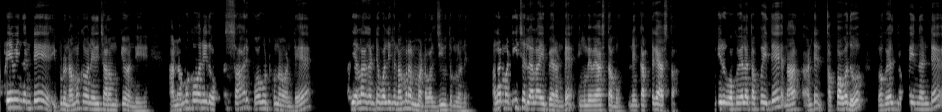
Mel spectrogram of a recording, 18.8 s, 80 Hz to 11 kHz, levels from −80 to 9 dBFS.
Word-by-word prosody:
అప్పుడేమైందంటే 215 -2 +3 0.3
ఇప్పుడు 165 -1 -2
నమ్మకం 195 +6 -1
అనేది 165 -1 +2
చాలా 150 -1 +2
ముఖ్యం 150 +2 -2
అండి. 120 -1 -5 0.6
ఆ - - +1
నమ్మకం 200 +6 0
అనేది 200 -1 0
ఒక్కసారి 190 +4 -6
పోగొట్టుకున్నాం 180 -5 -1
అంటే, 125 0 -4 1.0
అది - - +2
ఎలాగంటే 185 -1 +1
వాళ్లింకా 180 0 +2
నమ్మరన్నమాట 170 -7 +1
వాళ్ళ 125 0 -2
జీవితంలోనే. 135 -5 -3 0.5
అలా 205 - +4
మా - - +3
టీచర్‌లు 210 -3 +1
ఎలా 175 0 +2
అయిపోయారు 155 -3 +1
అంటే, 130 - -1 0.2
"ఇంక 140 0 -5
మేము 140 0 +2
వేస్తాము. 145 -4 0 0.3
నేను 140 0 -3
కరెక్ట్‌గా 145 +4 +2
ఎస్తా. 140 - -11 0.8
మీరు 185 0 +5
ఒకవేళ 175 +2 +3
తప్పైతే 180 +3 +1 0.3
నా - - +2 0.4
అంటే 150 +5 -3 0.2
తప్పవ్వదు. 170 +3 +4 0.5
ఒకవేళ 170 +4 +2
తప్పు 165 - -12
అయిందంటే 170 +2 -1
170 Hz, 125 wpm, -22 LUFS, 145-190 Hz, 1.0 s, మీరు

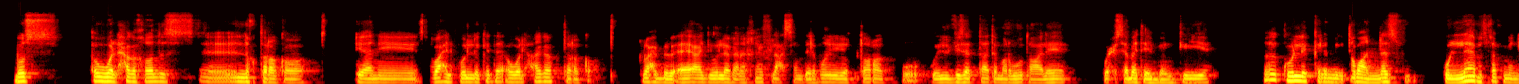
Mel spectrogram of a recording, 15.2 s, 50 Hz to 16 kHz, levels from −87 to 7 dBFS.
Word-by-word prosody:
بُصّ 145 0 0 0.3
أول 140 -2 +6
حاجة 140 -2 +2
خالص 135 - -2
آآ، 65 0 -4
الاختراقات 110 -5 -1 0.3
يعني 110 -1 -1
صباح 125 +1 +1
الفل 120 0 0
كده، 125 +2 -3
أول 120 -1 +1
حاجة 135 +1 0
اختراقات، 110 -6 -8 0.3
الواحد 125 -2 0
بيبقى 110 -2 +2
قاعد 120 -1 +2
يقول 115 0 +2
لك 115 -1 +1
أنا 105 0 -4
خايف 120 +2 -9
لأحسن 110 -1 -6
تليفوني 115 +2 -2
يُخترق 110 0 -4
والفيزا 115 +1 -1
بتاعتي 115 0 -4
مربوطة 110 -1 -2
عليه 110 +2 -2 0.3
وحساباتي - - 0
البنكية، 110 +2 -2 0.6
كُلّ 160 -2 +8
الكلام 125 -6 0
طبعًا 130 -2 +5
الناس 130 +6 0 0.3
كلّها 120 +8 +6
بتخاف 135 -2 -1
من 110 -2 -2
115 Hz, 140 wpm, -23 LUFS, 110-130 Hz, 0.6 s, كُلّ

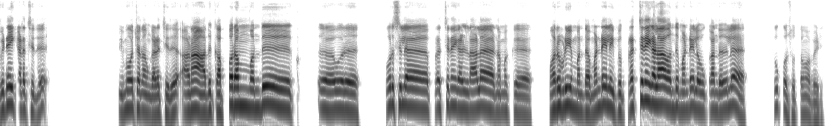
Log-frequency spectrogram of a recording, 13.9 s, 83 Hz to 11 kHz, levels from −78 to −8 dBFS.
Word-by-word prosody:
விடை 185 +6 +3
கிடைச்சுது. 150 -3 -5 1.3
விமோச்சனம் 155 -2 -3
கிடைச்சுது. 135 +1 -3 0.2
ஆனா 155 +2 +3 0.2
அதுக்கப்புறம் 180 +6 +2
வந்து 170 +4 +2 0.9
அ - - -1 0.3
ஒரு 155 -1 +1 0.7
ஒரு 190 - -1
சில 190 0 +1 0.5
பிரச்சனைகள்னால 165 -1 -2 0.3
நமக்கு 145 0 -9 0.6
மறுபடியும் 170 0 0
அந்த 145 0 -3
மண்டையில 175 +2 +1
இப்ப 145 +1 -7
பிரச்சனைகளா 195 0 +6
வந்து 170 +1 -4
மண்டையில 160 0 -1
உக்காந்ததுல 155 +5 -3 0.7
தூக்கம் 160 -7 -10
சுத்தமா 130 +2 -11
போயிடுச்சு. 100 -2 -13
160 Hz, 105 wpm, -23 LUFS, 145-180 Hz, 1.3 s, பிரச்சனைகளா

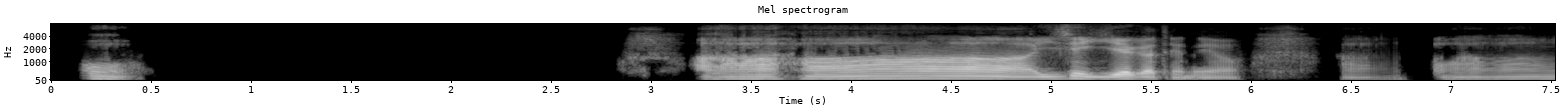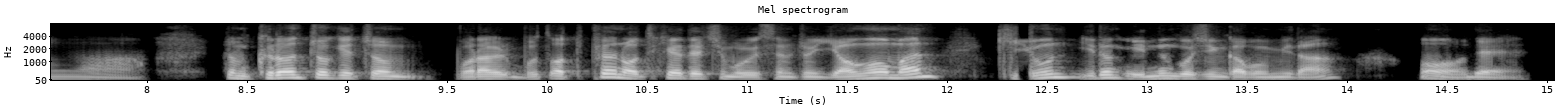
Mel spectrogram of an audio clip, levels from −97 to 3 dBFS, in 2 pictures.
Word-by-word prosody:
어. 110 - -9 2.7
아하. 110 +3 0
이제 105 +4 -3
이해가 100 -2 +1
되네요. 75 -4 -11 0.9
아하. 90 -3 -14 0.4
그럼 - - -2
그런 150 +2 +6
쪽에 135 -4 +2
좀 115 -4 +1 0.2
뭐라 105 - +3
해 105 - +3
뭐 105 - -7
어떻 - - +1
표현 180 -1 +4
어떻게 140 - +2
해야할지 120 -4 0
모르겠습 100 -1 -3
좀 95 -3 -4
영험한 150 - +4 0.3
기운 165 +7 -2
이런 155 -2 +1
게 - - -3
있는 120 +5 0
곳인가 105 -3 0
봅니다. 90 0 -4 0.4
어 - - -1
네. - - -3
105 Hz, 230 characters per minute, -22 LUFS, 95-120 Hz, 2.7 s, 그런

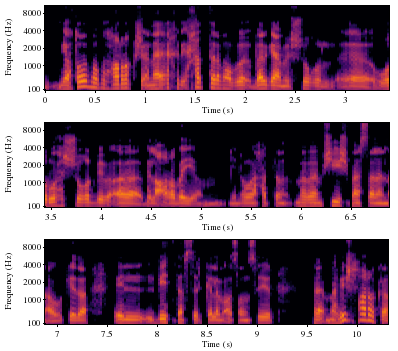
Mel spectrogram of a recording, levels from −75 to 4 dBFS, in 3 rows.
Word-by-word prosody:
يعتبر 205 -1 +4
ما 180 -4 +1
باتحركش، 155 0 +1
أنا 135 +4 +3
آخري 160 - -3
حتى 175 -2 +2
لما 140 -3 +2
ب 130 +1 -1
بارجع 135 -2 +5
من 110 - -4
الشغل، 115 -2 -5
آآ 110 - -1
وأروح 125 +3 +1
الشغل 130 0 0
بيبقى 115 -2 +1
بالعربية، 110 -1 +1
م 190 - -13
اللي 105 +1 -9
هو 115 0 0
حتى - - -6 0.2
ما 120 -1 -3
بامشيش 120 +3 +1
مثلًا 115 -1 +1
أو - - -3
كده، 110 -2 +1 0.3
ال 125 -2 0
البيت 135 -1 0
نفس 130 - -1
الكلام، 115 -2 -2
أسانسير، 115 +1 -1 0.4
فما - - 0
فيش 205 0 +2
حركة. 220 -4 +3
125 Hz, 190 wpm, -23 LUFS, 115-140 Hz, 0.4 s, بارجع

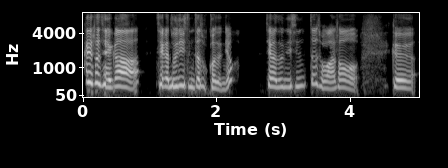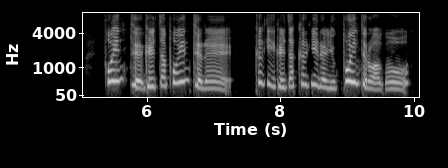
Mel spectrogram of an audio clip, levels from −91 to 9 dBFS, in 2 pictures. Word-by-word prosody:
그래서 380 -2 +7
제가 265 +3 +6 0.3
제가 265 -5 +2
눈이 275 +2 +1
진짜 255 0 0
좋거든요. 220 -8 -3 0.5
제가 265 -4 +1
눈이 250 +2 -5
진짜 290 +6 -7
좋아서 220 -1 -2 0.5
그 230 -4 +1 0.4
포인트 435 +1 +2
글자 275 -1 -2
포인트를 320 - -2 0.3
크기 350 -7 -5
글자 255 0 -3
크기를 300 -7 -4
6 210 0 -12
포인트로 365 - +4
하고 195 - -6
265 Hz, 280 characters per minute, -22 LUFS, 235-350 Hz, 0.5 s, 그래서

